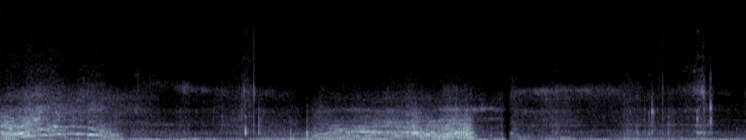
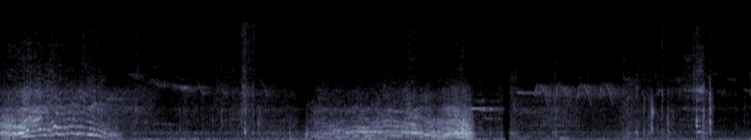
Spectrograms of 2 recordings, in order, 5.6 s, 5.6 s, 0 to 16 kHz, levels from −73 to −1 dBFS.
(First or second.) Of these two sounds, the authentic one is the second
